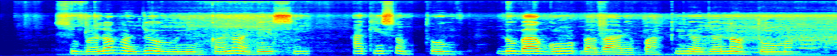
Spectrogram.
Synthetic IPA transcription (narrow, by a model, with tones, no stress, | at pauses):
ʃu˨ɡ͡bã˨˦lɔ˦ɡã˦˨d͡ʒo˦˨ɾu˧nĩ˧ĩ˨kã˧nãː˦˨de˦si˦ | a˦kĩ˧sɔ̃˦˨to˦ | lo˦ba˦ɡũ˦ba˨ba˧˨ɾɛ˨k͡pa˧ki˦le˦ɔ˧d͡ʒɔ˦nãː˦˨to˦mɔ̃˧˦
